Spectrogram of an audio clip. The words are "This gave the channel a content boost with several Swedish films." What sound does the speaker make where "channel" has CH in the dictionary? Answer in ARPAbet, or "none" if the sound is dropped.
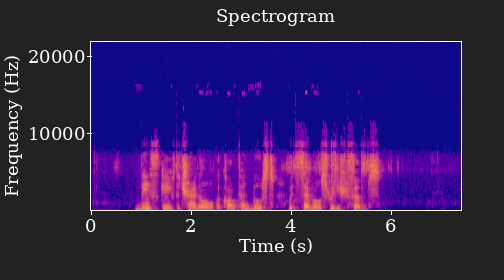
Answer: CH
